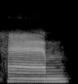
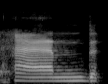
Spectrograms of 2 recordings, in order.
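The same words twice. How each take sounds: First: The final d sound is dropped. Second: The final d sound is pronounced.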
